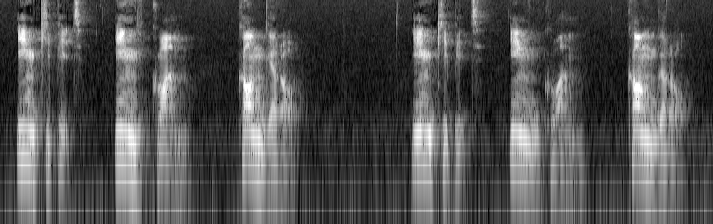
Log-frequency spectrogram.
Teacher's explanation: N, as ng in sing, so N before C. N in sink, thus incipit, inquam, congero, incipit, inquam, congero.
